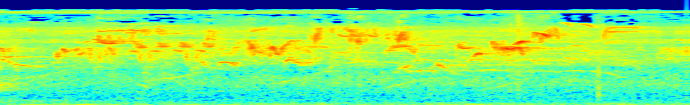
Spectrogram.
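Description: A chorus of wild birds calling together, with many quick chirps and whistles overlapping, most sliding up or down in pitch, over a faint steady background hiss.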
